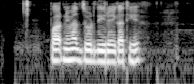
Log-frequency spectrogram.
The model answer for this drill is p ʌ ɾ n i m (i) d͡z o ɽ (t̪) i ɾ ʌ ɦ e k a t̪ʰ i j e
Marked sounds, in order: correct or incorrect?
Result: incorrect: a, incorrect: d̪

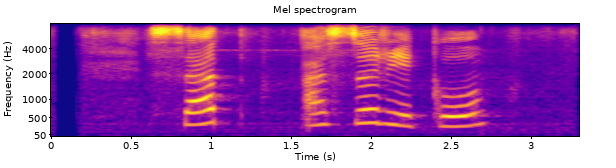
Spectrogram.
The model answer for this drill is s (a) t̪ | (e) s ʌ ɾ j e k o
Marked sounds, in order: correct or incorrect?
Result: correct, incorrect: a

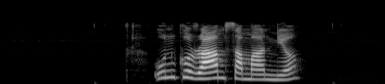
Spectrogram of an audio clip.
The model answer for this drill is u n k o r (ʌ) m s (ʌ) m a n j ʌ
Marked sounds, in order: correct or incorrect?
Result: incorrect: a, incorrect: a

